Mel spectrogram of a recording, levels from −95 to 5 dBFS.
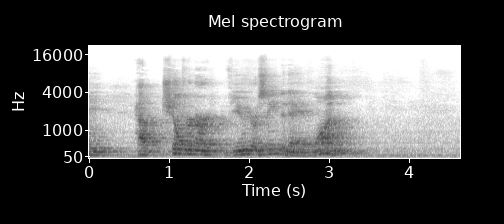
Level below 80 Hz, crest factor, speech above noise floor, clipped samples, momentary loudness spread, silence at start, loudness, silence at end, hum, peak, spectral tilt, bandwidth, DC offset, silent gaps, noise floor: -60 dBFS; 16 dB; 27 dB; under 0.1%; 11 LU; 0 s; -27 LUFS; 0.25 s; none; -12 dBFS; -7 dB/octave; 14 kHz; under 0.1%; none; -52 dBFS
